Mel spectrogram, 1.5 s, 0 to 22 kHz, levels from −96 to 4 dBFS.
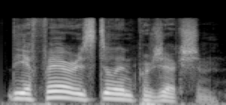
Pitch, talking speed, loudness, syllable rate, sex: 145 Hz, 240 wpm, -15 LUFS, 6.4 syllables/s, male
